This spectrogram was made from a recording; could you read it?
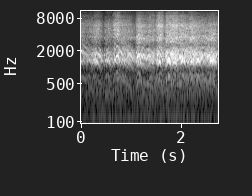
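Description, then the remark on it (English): A group of crows caws continuously, harsh overlapping calls layered on top of each other with no pauses, loud, forming a dense raucous chorus. “Three might be a crowd, but a group of crows is called a murder.”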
